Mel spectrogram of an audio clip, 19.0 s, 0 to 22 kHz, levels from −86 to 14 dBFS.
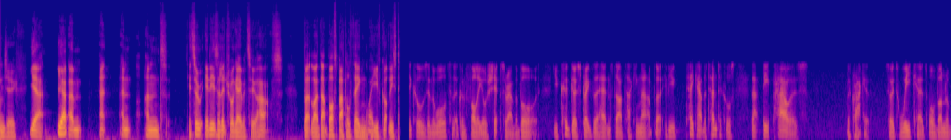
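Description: A speech recording in which, at 7.97 s, a 200 ms silence precedes an abrupt change: the level falls by roughly 10 dB, nothing remains above 3.8 kHz, and a new noise floor sits around 35 dB below the signal through to the end, most likely an input switched to a poorer device. From 13.82 s to 18.03 s a call bitrate drop adds coarse, watery coding on top, with the roughest stretch lasting about 1.9 s, which fits the encoder falling from 40 kbps to 13 kbps before recovering.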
